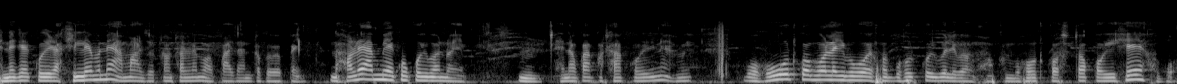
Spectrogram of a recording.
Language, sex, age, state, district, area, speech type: Assamese, female, 60+, Assam, Dibrugarh, rural, spontaneous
